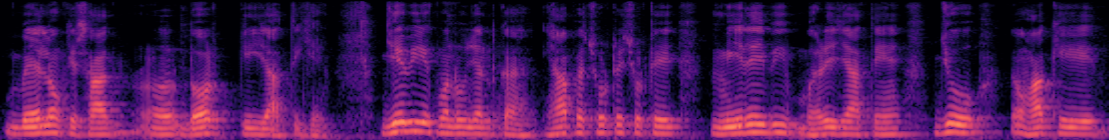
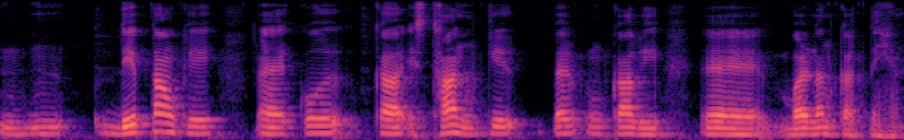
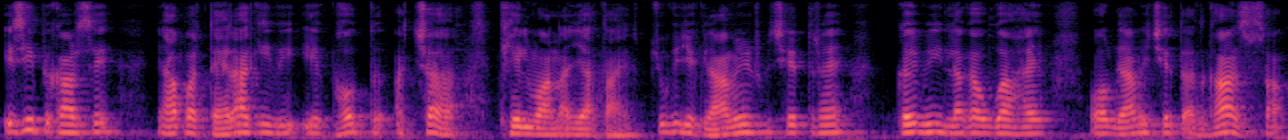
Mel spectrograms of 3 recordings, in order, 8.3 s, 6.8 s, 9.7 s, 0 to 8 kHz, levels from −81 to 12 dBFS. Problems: none marked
